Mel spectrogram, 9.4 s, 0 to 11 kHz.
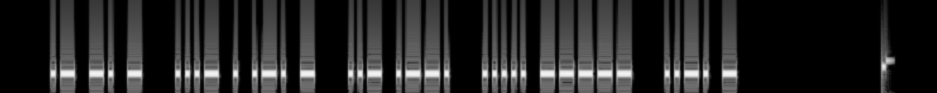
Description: Morse code, heard as a keyed tone, about 25 wpm, 700 Hz. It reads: ANT VERT UP 50 FT
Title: Practice QSO - Exchange 2 - Info - 25wpm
